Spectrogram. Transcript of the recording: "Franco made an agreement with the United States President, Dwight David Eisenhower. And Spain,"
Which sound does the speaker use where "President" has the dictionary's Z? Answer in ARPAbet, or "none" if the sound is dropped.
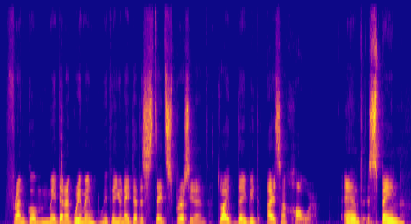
S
